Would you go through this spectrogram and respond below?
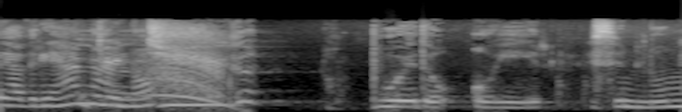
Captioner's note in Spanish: Rugido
